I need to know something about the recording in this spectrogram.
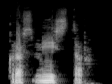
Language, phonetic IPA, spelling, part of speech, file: Russian, [ɡrɐsˈmʲejsʲtʲɪr], гроссмейстер, noun, Ru-Grossmeister.ogg
- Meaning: Grandmaster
